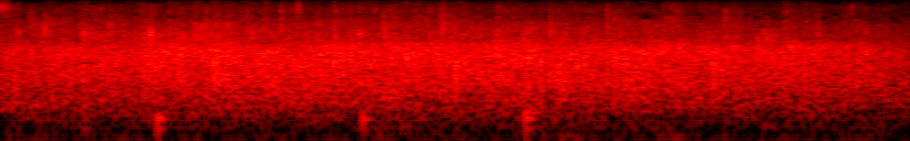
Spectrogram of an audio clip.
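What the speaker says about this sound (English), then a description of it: "So a round of applause for our MSU students." A steady round of applause from a crowd at an awards event, clapping continuously and fairly loud throughout without pause.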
